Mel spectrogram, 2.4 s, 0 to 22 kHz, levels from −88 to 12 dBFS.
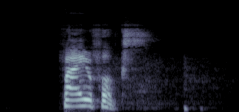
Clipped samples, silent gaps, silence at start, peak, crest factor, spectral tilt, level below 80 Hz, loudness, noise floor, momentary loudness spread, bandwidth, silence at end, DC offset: under 0.1%; none; 0.65 s; -2 dBFS; 20 dB; -4 dB/octave; -72 dBFS; -17 LUFS; -66 dBFS; 19 LU; 8 kHz; 1.05 s; under 0.1%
